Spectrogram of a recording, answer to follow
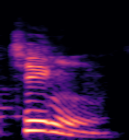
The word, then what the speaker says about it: jing: Jing itu dibaca cing. Jadi nantinya ee J itu dibaca C ya, Bu ya.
